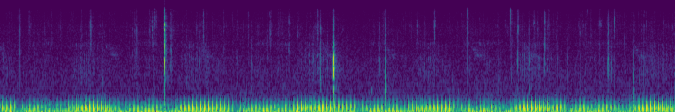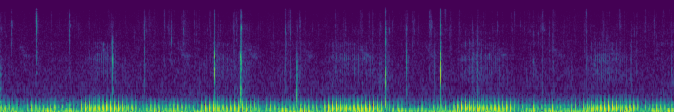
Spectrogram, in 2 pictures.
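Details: Cozy cat purr, a rumbling low drone pulsing in roughly eleven breath cycles, each swell separated by a short dip, with fire crackling and popping in the background.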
